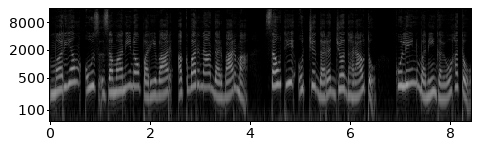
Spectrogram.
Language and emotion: Gujarati, neutral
